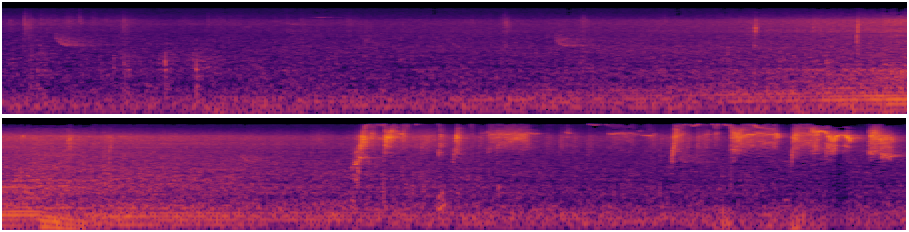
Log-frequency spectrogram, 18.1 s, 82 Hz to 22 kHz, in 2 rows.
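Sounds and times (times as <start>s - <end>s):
motor vehicle passing rumble: 2.1s - 18.0s.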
